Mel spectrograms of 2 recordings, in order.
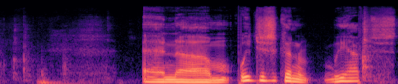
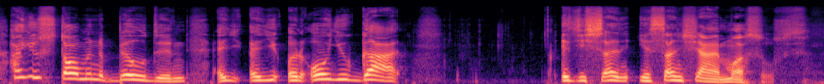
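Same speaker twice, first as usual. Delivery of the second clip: loud, high, incredulous roast; mock outrage; 8 semitones higher, 7 dB louder than usual. Real, not acted. Host roasting the rioter on video, loud mock outrage. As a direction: call her out, half laughing. Mocking the rioter, laughing hard.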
